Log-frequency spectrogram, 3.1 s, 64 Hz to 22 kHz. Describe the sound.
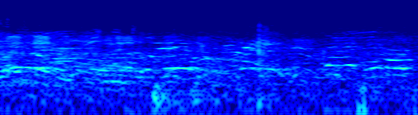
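A dense, steady wash of crowd chatter from the Ballers crowd fills a ballpark during a baseball game, almost 11 o'clock on the East Coast, with a postgame fireworks show to come. Many overlapping voices murmur at a constant level, with a few faint thumps and shouts rising out of the hubbub.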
